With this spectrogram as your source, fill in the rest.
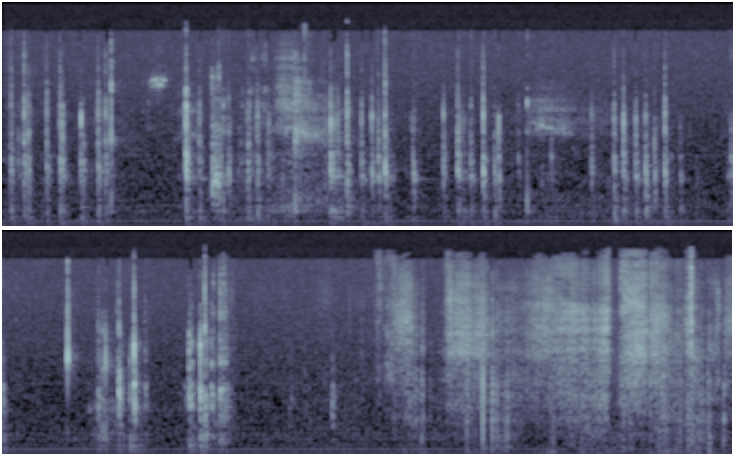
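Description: Someone types on a retro typewriter-style mechanical keyboard with round chrome-rimmed keycaps, using long dark-polished nails and fingertips. Quick, bright clicks come in uneven bursts over a low steady hum. Near the end they give way to a softer, breathy high rustle.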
